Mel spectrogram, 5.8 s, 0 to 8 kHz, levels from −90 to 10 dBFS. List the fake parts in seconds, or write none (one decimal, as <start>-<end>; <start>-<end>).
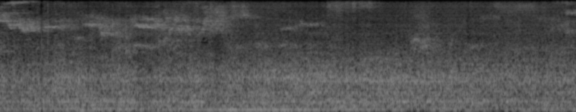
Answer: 0.6-1.6; 2.1-5.8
